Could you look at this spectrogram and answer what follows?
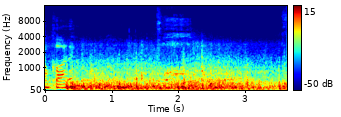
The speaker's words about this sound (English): for those still in Tehran, nights are spent like this, sheltering in place, the sound of explosions in the background.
